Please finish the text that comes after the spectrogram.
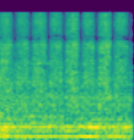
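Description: Sandpaper rubs paint runs on a car door sill in quick, even back-and-forth strokes, a close, steady scratchy rasp with no talk.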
